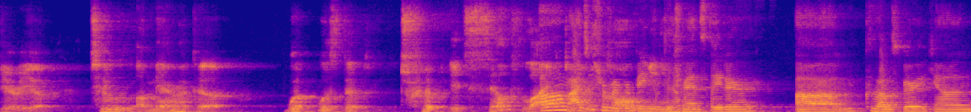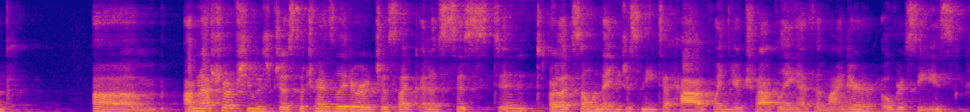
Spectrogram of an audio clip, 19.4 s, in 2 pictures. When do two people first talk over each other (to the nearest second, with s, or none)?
5 s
